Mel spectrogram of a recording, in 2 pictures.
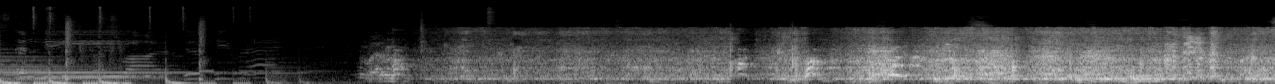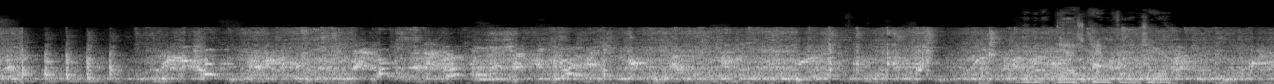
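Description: Dog during a roadside car stop, yipping, barking and whimpering repeatedly over a continuous broadband hiss, fairly loud and close, with faint talk at the start.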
